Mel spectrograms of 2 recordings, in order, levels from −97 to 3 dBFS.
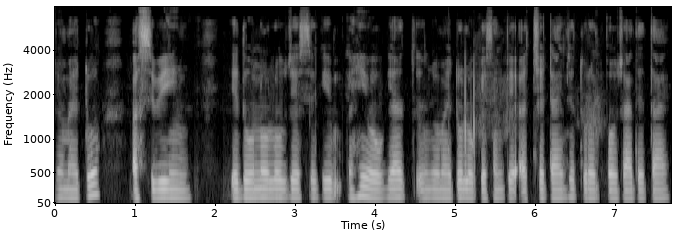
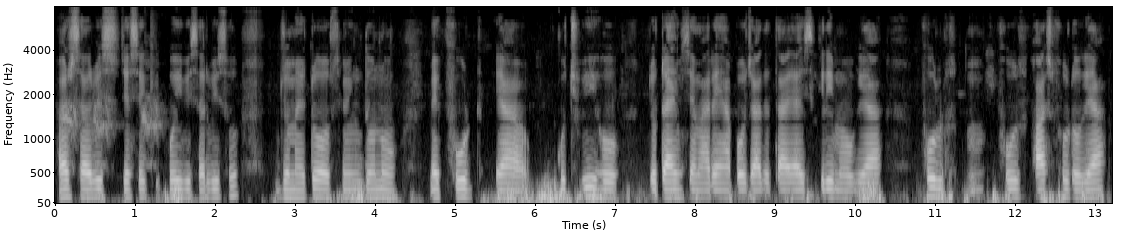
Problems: none marked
